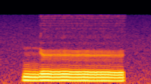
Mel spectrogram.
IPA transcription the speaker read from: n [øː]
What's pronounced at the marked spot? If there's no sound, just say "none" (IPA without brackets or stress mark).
øː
